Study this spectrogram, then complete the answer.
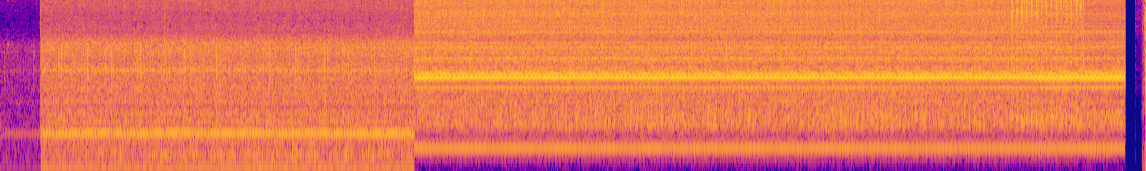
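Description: A metal lathe turns down the outside diameter of a gear blank pressed onto a mandrel, then faces it. The machine drones steadily and loudly throughout, its pitch shifting abruptly about a third of the way in.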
